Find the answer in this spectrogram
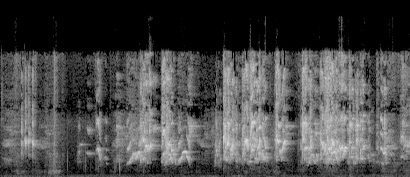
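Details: Conure giving rapid, harsh, buzzy squawks in dense bursts, several runs of noisy screeching chatter separated by brief pauses.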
